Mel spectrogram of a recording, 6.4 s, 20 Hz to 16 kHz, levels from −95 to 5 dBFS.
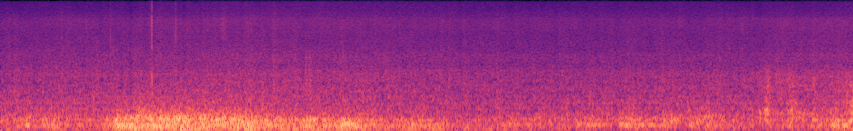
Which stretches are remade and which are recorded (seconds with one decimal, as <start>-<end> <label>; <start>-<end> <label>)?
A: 0.0-6.4 remade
